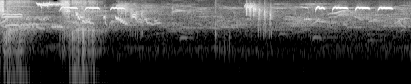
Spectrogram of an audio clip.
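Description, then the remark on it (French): A flock of long-tailed tits giving contact calls to stay together while moving through trees: thin, high-pitched chirps and trills from several birds, ending in a quick series of four sharp, high notes. A short rustling burst sounds near the start. “Ce qu'on entend là, ce sont des cris de contact.”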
